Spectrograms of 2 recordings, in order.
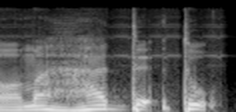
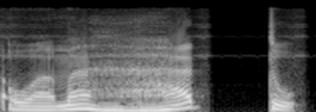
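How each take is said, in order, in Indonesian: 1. Huruf d dilepas dengan memantul sebelum t. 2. Huruf d menyatu langsung ke t yang bertasydid. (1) "apalagi kemudian malah di qalqalahkan" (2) "langsung masuk kepada huruf ta"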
